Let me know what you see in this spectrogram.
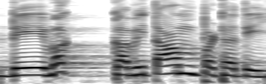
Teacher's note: जिह्वामूलीय को कंठ के मूल भाग से उच्चारण करना पड़ेगा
